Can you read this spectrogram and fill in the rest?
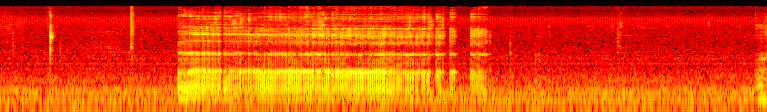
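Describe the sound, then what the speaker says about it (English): A person lets out one long, loud, rumbling burp up close that lasts about three seconds and then tapers off with a few choppy bursts, set against quiet room noise. "Y'all want to have a burping contest?"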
